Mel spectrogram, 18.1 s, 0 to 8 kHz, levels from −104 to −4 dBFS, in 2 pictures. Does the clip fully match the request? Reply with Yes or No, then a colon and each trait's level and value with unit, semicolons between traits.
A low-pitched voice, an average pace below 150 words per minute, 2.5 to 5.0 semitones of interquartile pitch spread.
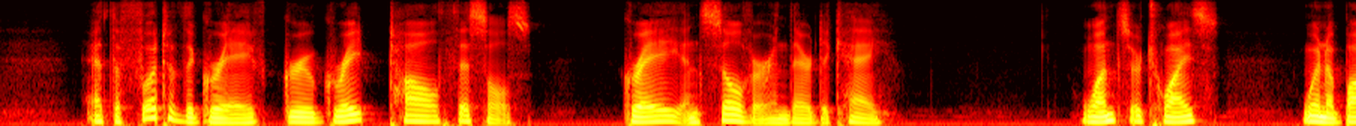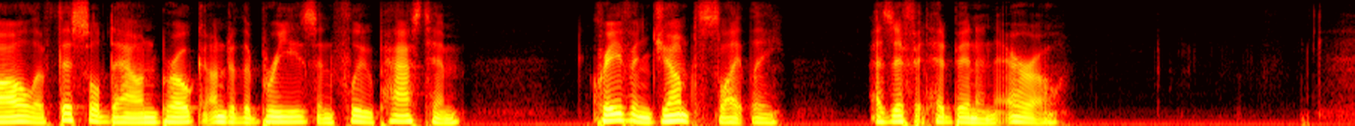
Yes: low, 115 Hz; average, 140 wpm; average, 3.7 semitones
